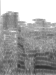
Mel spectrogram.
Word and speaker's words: Cebu: up it's a porous from both in the Cebu City is that how you pronounce it caribou is actually Cebu yeah it's about an hour flight from Manila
